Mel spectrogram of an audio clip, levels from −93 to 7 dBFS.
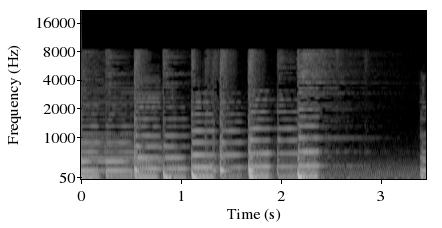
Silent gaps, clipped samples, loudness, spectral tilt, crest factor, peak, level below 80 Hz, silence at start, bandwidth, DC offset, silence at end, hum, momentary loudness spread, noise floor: none; under 0.1%; -33 LUFS; -6.5 dB/octave; 20 dB; -12 dBFS; -36 dBFS; 0 s; 8.8 kHz; under 0.1%; 0 s; 50 Hz at -55 dBFS; 6 LU; -54 dBFS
